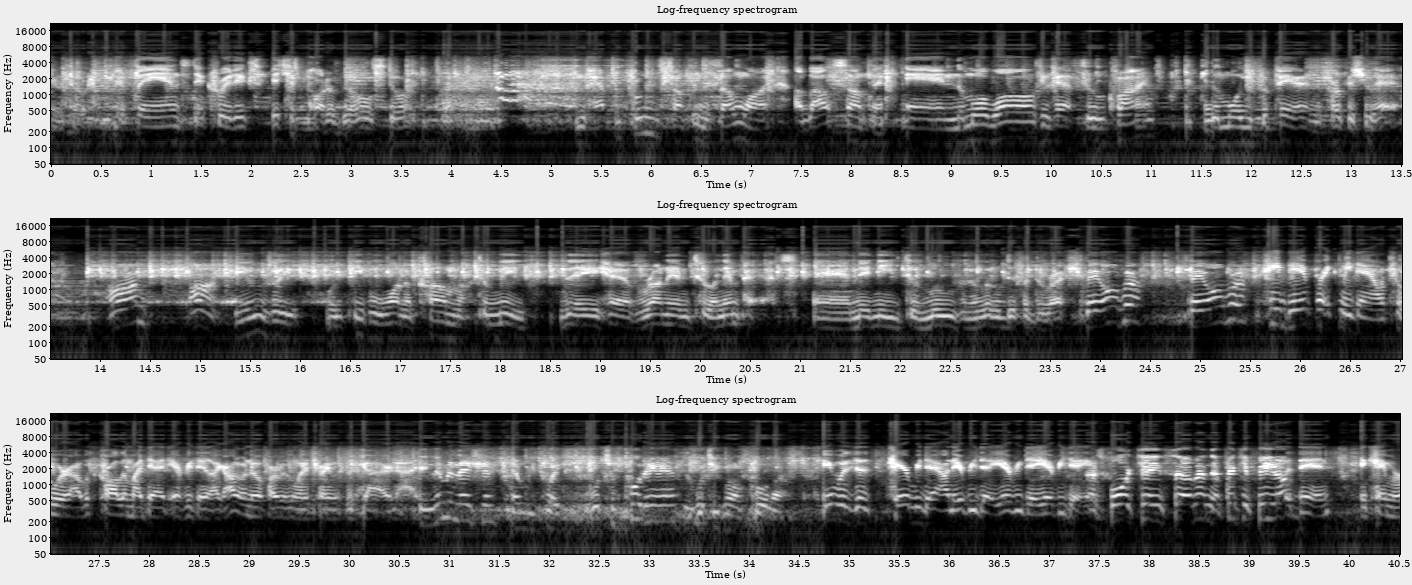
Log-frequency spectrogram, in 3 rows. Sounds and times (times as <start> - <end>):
Speech: 0.0 - 3.7, 5.2 - 40.5
Music: 0.0 - 40.5.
